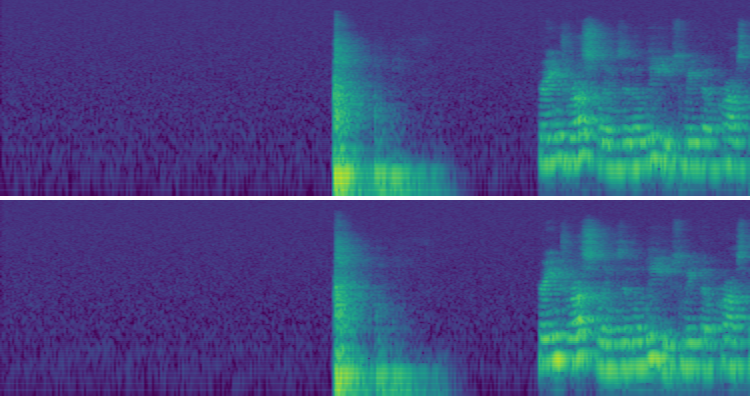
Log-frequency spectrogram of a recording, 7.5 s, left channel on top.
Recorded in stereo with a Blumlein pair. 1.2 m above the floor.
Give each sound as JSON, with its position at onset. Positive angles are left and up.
{"t": 3.3, "sound": "knocking", "azimuth_deg": 40, "distance_m": 0.9}
{"t": 5.4, "sound": "a woman speaking", "azimuth_deg": -25, "distance_m": 1.2}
